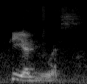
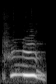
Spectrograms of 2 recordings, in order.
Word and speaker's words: plus: Now, I have noticed that you pronounce the S of plus, of plus. All right. When uh, you are comparing, you don't use the S. Okay? You would say il est plus grand que moi.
